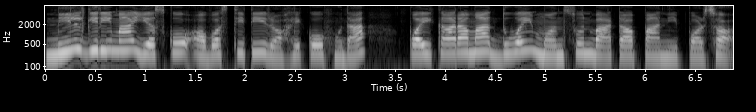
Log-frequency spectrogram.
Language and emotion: Nepali, neutral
